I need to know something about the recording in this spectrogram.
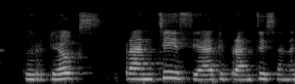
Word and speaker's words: Bordeaux: Beliau merupakan kelahiran Bordeaux, apa tuh bacanya? Bordeaux, Prancis ya, di Prancis sana jauh ya.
